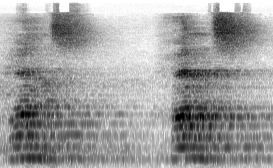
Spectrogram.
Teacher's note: अनुस्वार जैसे हमने शब्द लिखा हंस, अनुस्वार का प्रयोग करते समय, उच्चारण करते समय हमारे मुख से जो ध्वनि निकलती है, तो ध्वनि के साथ साथ नाक से इसका उच्चारण होता है।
